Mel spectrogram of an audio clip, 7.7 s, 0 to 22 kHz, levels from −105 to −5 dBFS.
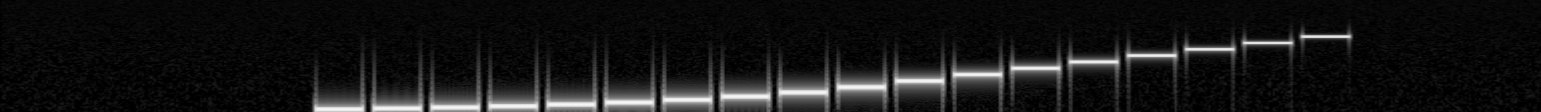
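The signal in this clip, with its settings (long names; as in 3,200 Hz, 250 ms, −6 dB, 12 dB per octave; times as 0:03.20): stepped sweep 112 Hz up, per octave 3, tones 18, 0.24 s, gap 0.05 s −9 dBFS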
